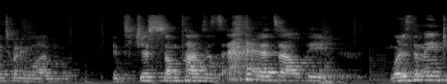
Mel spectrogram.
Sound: chuckles

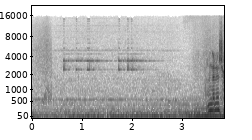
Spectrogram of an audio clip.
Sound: beeping

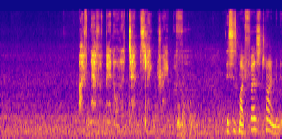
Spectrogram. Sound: whispering

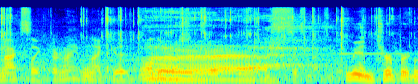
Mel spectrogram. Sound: groans

